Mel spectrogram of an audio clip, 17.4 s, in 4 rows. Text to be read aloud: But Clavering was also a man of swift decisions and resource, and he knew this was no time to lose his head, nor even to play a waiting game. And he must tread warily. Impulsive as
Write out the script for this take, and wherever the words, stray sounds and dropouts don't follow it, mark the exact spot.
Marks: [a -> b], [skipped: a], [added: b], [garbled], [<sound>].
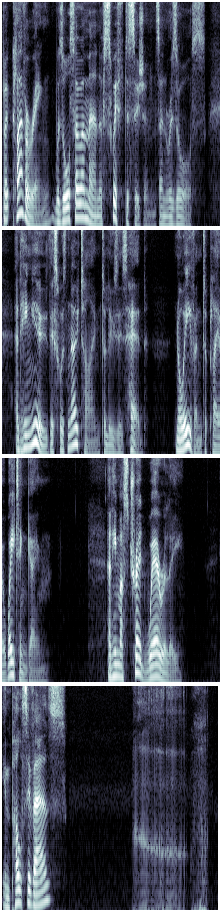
But Clavering was also a man of swift decisions and resource, and he knew this was no time to lose his head, nor even to play a waiting game. And he must tread warily. Impulsive as [breath]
